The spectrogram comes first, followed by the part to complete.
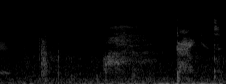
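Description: Quiet whispered, breathy voice sounds: a few short hisses and breaths, the strongest a little past the middle.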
